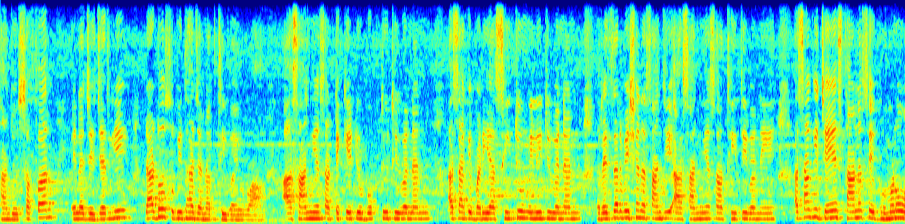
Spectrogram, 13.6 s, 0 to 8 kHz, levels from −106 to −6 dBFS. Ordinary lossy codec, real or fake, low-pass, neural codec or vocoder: none; real; none; none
